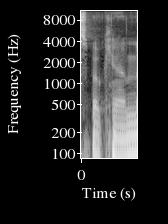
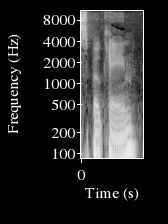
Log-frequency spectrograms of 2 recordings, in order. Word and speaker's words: Spokane: I'm like, do you know how many tens of thousands, maybe even hundreds of thousands of people know how to pronounce Spokane now correctly yeah. instead of Spokane? – Yeah.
